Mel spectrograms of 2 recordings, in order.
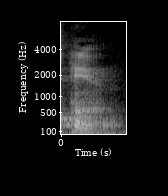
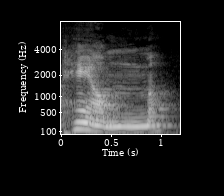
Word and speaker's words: pan: Y piense muy bien, no cierro los labios. Pan. Pan. Not Pam. Pam. No.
